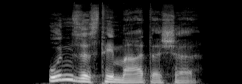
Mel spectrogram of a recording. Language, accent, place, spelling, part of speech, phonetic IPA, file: German, Germany, Berlin, unsystematische, adjective, [ˈʊnzʏsteˌmaːtɪʃə], De-unsystematische.ogg
- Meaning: inflection of unsystematisch: 1. strong/mixed nominative/accusative feminine singular 2. strong nominative/accusative plural 3. weak nominative all-gender singular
